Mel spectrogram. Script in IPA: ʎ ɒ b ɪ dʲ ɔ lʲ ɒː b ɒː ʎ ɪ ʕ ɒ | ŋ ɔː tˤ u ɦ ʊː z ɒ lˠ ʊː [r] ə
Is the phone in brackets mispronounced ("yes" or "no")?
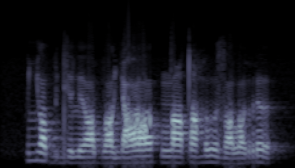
no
